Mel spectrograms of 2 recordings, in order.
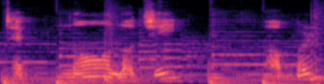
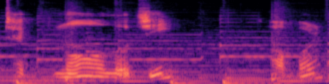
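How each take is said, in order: No difference in how they are said.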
